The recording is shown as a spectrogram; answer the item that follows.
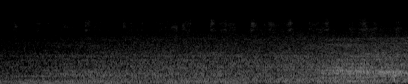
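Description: Felt-tip marker writing on a whiteboard: a run of short, irregular squeaky strokes as a word is written out.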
